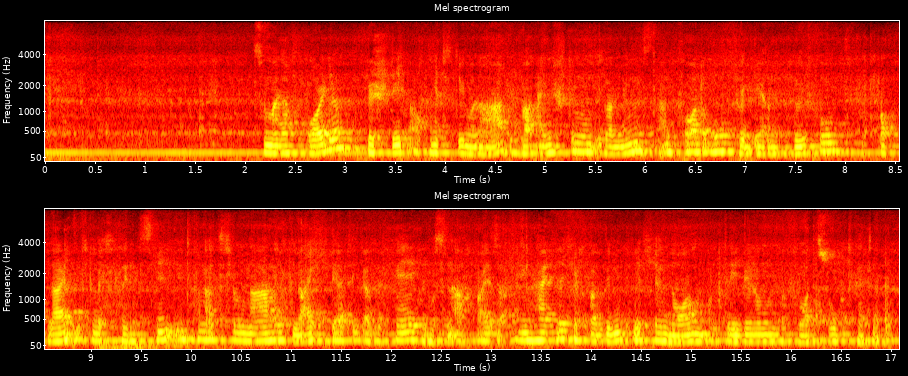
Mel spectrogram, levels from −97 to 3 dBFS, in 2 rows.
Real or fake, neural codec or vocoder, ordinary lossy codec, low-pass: fake; codec, 16 kHz, 4 kbps, X-Codec, HuBERT features, trained on general audio; none; none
